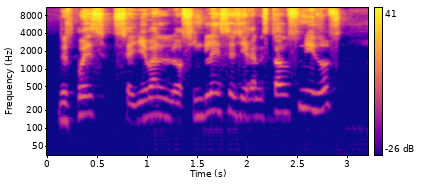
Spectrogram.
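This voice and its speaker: A man's speech shows ordinary pitch variation while noticeable background noise fills the recording. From Torreón, Coahuila, northern Mexico. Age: 30s. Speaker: chef and wine educator. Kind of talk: guided tasting; casual interview chat. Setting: restaurant.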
